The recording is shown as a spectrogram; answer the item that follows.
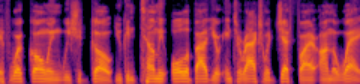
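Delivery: plain reading voice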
